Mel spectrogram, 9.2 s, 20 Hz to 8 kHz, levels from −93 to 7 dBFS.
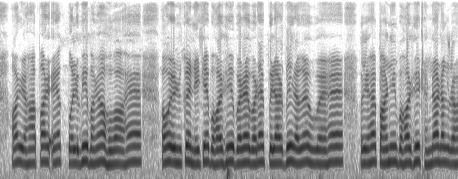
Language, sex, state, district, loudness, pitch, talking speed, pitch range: Hindi, male, Uttar Pradesh, Jyotiba Phule Nagar, -16 LUFS, 205 Hz, 195 wpm, 195-215 Hz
